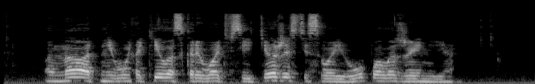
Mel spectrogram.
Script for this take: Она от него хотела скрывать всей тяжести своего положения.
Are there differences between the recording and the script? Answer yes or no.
no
